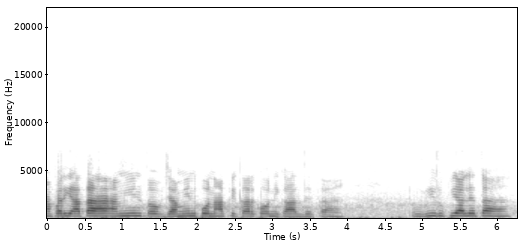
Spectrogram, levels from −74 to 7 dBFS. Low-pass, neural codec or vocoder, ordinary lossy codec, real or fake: 7.2 kHz; none; none; real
